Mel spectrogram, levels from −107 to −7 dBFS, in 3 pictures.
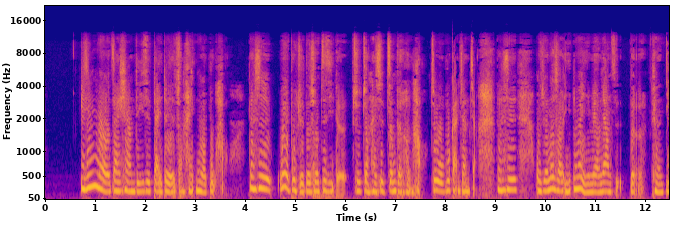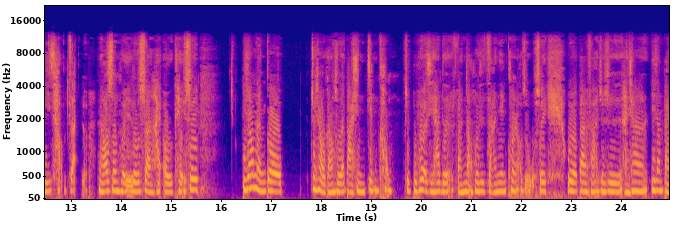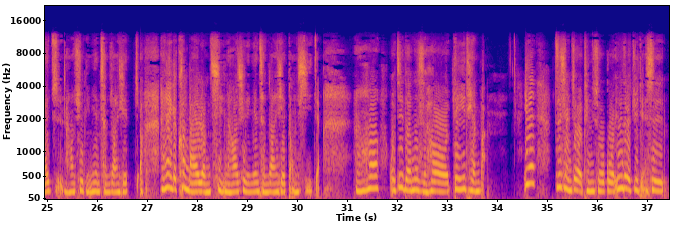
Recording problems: distortion; slight; 10 dB below the speech
garbled, watery; slightly; nothing above 11.5 kHz

